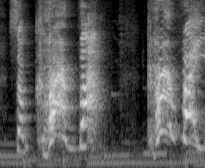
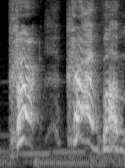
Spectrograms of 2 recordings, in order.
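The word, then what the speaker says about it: kurwa: Apparently W is V in Polish.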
